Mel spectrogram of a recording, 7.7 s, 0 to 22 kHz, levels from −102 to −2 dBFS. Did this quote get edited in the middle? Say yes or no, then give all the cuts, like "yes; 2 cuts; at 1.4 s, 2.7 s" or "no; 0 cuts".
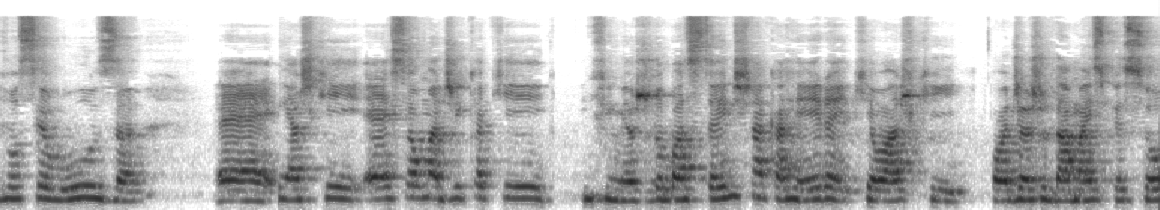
yes; 3 cuts; at 1.9 s, 3.7 s, 6.5 s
